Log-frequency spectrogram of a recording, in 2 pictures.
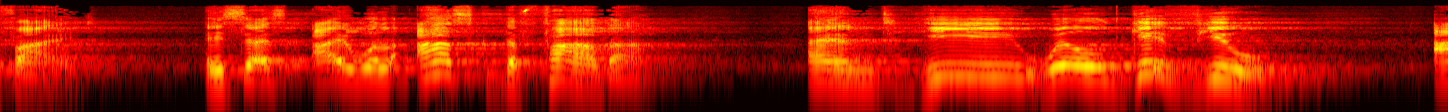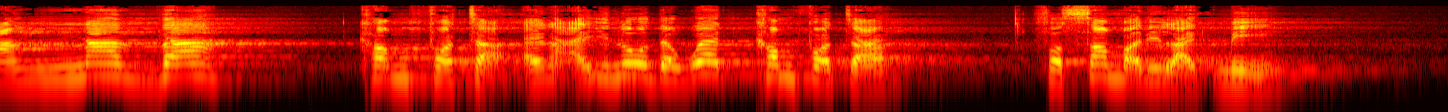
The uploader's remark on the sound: Preached at the First Love Center, Accra.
